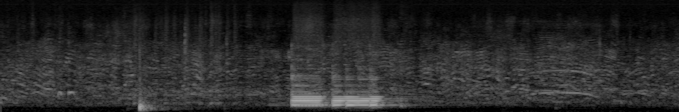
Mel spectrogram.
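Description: Audience chatter in a small club, with a single low thump about two seconds in. Then, about halfway through, an instrument on stage sounds two loud, held low notes with a short break between them.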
